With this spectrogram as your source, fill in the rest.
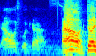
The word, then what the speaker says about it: Alec: do you pronounce your name how do you pronounce him oh alec alex alex did i say alex yeah you're good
